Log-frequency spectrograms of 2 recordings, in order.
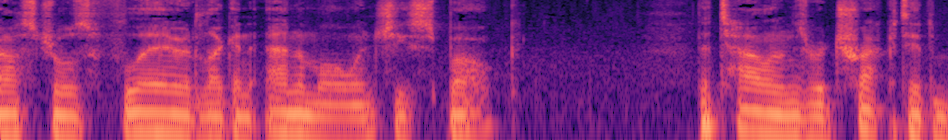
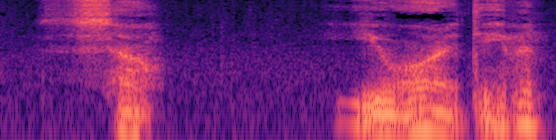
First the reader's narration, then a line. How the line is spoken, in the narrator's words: My voice trembled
